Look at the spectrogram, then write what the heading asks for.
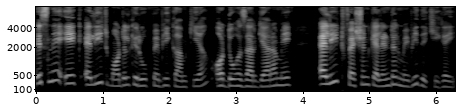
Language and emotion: Urdu, neutral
